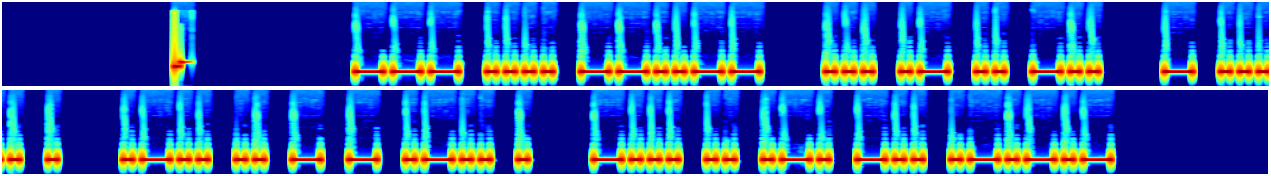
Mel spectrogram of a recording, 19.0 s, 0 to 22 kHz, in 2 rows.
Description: Morse code, heard as a keyed tone, about 17 wpm, 700 Hz. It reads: OH, SAID THE LITTLE BIRD.
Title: Sentences from Top 1000 Words - Review Part 2 - 17wpm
